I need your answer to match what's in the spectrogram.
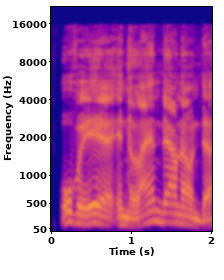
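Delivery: attempted Australian accent. Urged to just try it, the speaker repeats the line in an Australian accent. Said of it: "we gotta do it in an Australian accent".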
